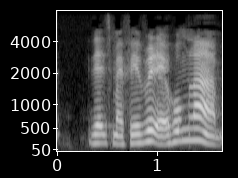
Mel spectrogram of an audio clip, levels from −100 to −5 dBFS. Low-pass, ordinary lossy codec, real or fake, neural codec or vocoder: 7.2 kHz; MP3, 32 kbps; real; none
